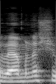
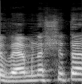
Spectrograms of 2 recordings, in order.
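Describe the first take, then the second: First: वैमनस्य said without the ता, ending on स्य; correct form. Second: वैमनस्यता said in full with the extra ता, as the wrong spelling; wrong form. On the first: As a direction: say वैमनस्य cleanly, no ता at the end. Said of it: "वैमनस्य होता है". (सही रूप वैमनस्य, बिना ता के) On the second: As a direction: say वैमनस्यता ending in ता to show the mistake. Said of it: "वैमनस्यता नहीं होता है". (ग़लत रूप वैमनस्यता, अंत में ता के साथ) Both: Shown as a demonstration.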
